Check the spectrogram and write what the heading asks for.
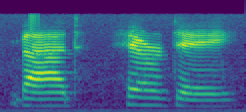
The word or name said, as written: bad hair day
